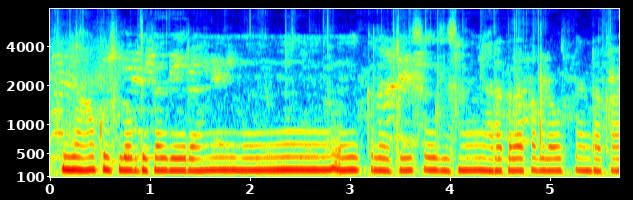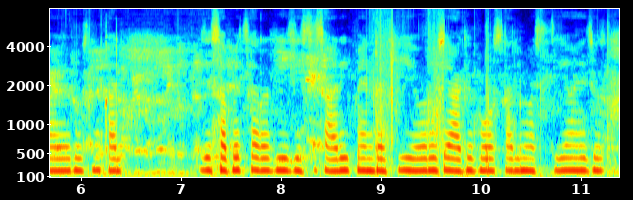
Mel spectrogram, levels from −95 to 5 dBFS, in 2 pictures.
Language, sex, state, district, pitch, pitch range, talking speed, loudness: Hindi, female, Rajasthan, Churu, 210 Hz, 205-215 Hz, 180 wpm, -14 LUFS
